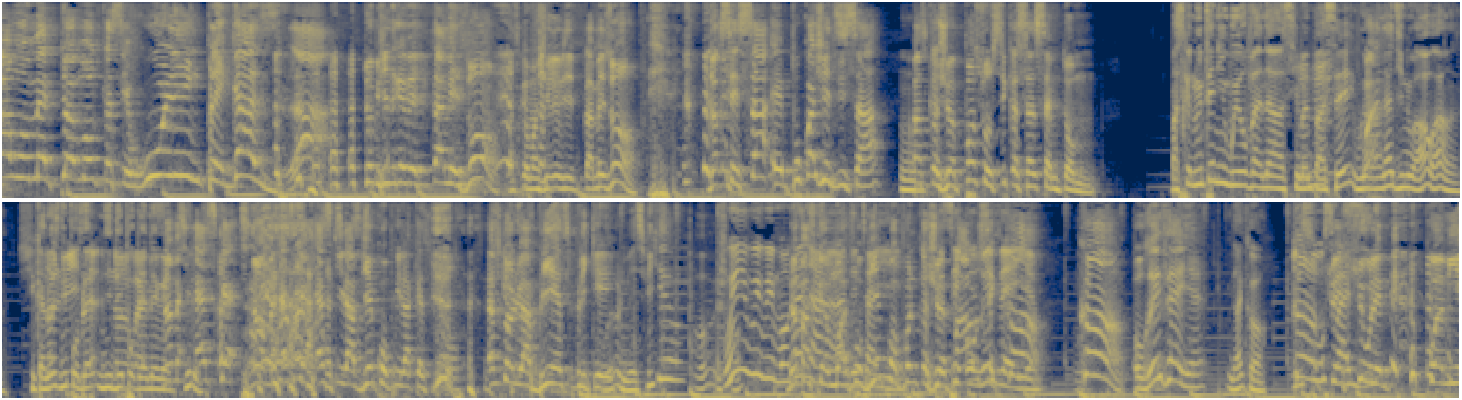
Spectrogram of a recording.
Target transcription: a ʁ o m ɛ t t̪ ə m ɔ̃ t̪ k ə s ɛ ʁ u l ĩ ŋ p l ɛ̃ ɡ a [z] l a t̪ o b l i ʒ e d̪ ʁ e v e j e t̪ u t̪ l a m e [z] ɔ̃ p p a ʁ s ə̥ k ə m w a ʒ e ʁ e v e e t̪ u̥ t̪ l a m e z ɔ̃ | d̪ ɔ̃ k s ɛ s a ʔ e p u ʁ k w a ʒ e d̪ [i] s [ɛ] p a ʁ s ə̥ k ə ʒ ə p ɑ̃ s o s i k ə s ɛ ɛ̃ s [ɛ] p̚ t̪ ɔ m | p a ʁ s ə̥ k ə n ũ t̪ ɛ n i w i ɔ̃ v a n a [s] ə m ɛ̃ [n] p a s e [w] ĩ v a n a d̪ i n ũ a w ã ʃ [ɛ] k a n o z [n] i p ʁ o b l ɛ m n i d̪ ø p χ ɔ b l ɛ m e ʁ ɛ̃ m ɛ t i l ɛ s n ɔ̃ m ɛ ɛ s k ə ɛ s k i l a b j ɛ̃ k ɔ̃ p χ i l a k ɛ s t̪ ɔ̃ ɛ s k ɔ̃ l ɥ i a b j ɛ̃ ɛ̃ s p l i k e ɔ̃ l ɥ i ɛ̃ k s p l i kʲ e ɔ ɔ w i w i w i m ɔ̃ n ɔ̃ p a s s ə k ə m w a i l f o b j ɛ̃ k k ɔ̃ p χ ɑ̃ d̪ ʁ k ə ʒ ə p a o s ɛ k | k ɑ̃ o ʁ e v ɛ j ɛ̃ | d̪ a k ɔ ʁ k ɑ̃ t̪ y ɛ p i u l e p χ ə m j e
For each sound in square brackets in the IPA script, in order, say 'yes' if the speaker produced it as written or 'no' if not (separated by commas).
yes, yes, yes, no, no, yes, yes, yes, no, yes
